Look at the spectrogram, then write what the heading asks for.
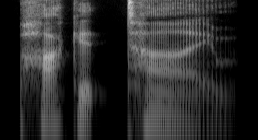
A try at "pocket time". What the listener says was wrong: You said it a bit too fast and separate. Try to make it sticky. It sounds like one word with a long T in the middle.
